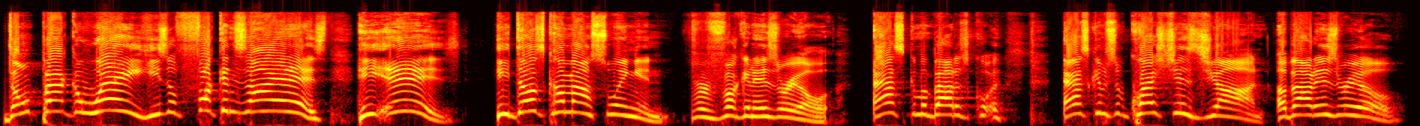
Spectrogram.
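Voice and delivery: high-pitched, strained cry of protest; exasperated urging. Real, not acted. Urging John not to back away from his claim, exasperated. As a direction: plead at the top of your range.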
